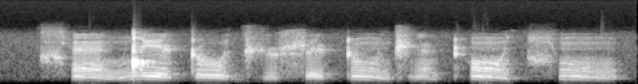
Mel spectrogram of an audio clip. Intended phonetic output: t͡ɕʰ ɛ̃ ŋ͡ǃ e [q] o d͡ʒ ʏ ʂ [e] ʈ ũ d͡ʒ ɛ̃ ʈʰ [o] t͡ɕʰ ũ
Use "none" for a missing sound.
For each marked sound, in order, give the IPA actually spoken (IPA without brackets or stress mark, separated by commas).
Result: ʈ, e, õ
